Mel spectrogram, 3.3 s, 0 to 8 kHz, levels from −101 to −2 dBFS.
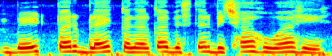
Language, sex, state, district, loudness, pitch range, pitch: Hindi, female, Madhya Pradesh, Bhopal, -12 LUFS, 225-255 Hz, 235 Hz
